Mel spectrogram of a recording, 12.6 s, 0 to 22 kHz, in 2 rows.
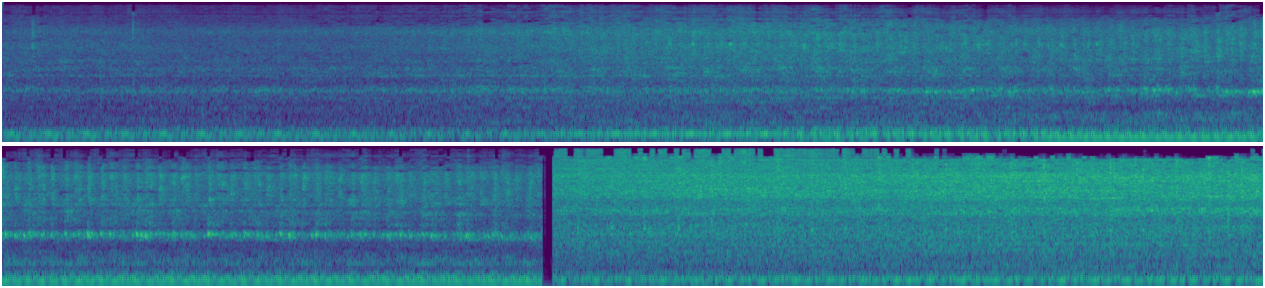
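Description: A 1986 Chevrolet Monte Carlo SS with a 305 V8 and 4-speed automatic turns over and settles into a steady, rumbling idle close by. The low throb stays even and continuous, with no talking.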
